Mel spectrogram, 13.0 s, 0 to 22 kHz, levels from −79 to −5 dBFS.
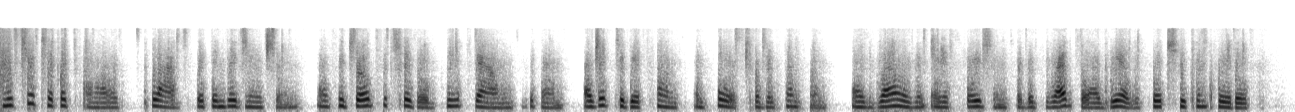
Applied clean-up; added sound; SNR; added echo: neural mask model RNNoise.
